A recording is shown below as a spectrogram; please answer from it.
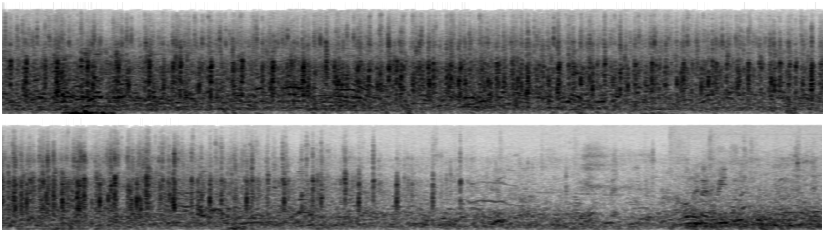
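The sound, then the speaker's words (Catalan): A section of a concert audience keeps up a sustained ovation at the end of the show, dense clapping and crowd noise running steadily for the whole stretch before easing slightly toward the end. “Torna a ressorgir aquí l'ovació des d'un sector del públic.”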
